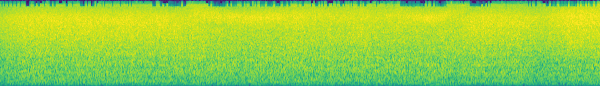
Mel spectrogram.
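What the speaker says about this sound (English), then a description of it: "it's really delicate little cascade" A small, delicate waterfall cascades steadily down a hiking-trail stream in a forested setting, a continuous broadband rush of falling water, close and even with no voices.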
